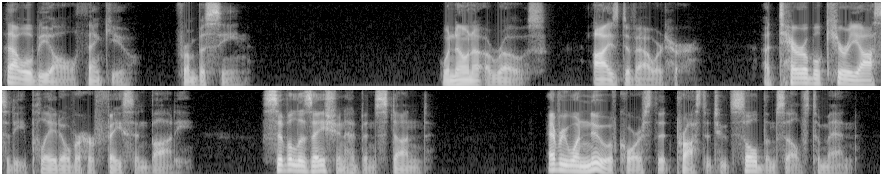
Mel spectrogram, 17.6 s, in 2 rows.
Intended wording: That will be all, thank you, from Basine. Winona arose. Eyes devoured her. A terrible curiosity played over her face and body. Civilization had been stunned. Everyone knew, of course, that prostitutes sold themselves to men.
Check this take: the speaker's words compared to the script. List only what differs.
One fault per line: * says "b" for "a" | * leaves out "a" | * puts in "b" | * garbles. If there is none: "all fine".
all fine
